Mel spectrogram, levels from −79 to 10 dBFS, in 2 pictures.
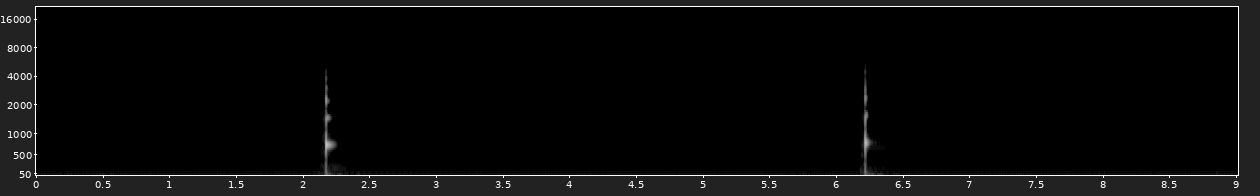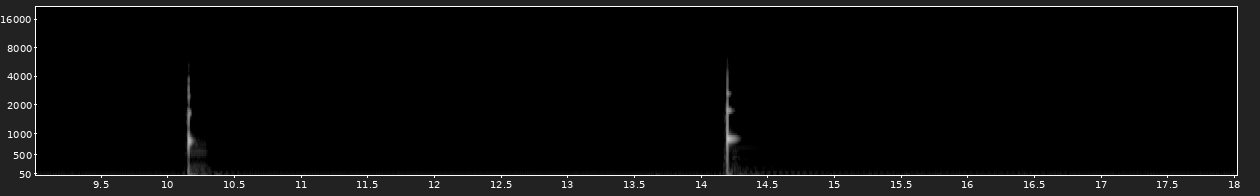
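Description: From the start of the music to about 12.5 s, channel delay (comb filtering) is present: one channel arrives roughly a millisecond and a half late, and when the two are summed to mono, their shared content cancels at evenly spaced frequencies, the first near 400 Hz. The result is a hollow, phasey tone. Unlike flanging, the notches never sweep; unlike plain low-pass dullness, the loss is a series of fixed gaps rather than a smooth treble roll-off.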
